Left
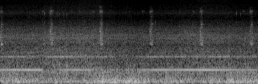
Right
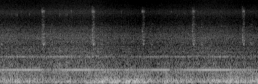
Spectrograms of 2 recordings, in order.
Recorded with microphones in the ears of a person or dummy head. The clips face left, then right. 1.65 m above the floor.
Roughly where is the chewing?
I don't hear chewing.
